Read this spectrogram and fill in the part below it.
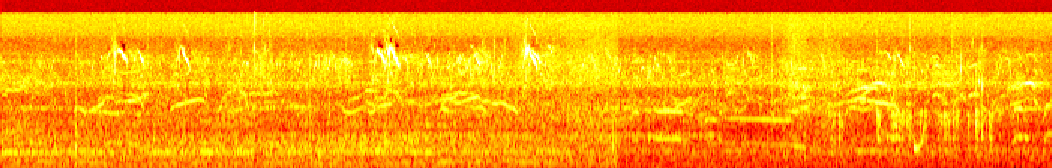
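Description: Water laps gently against the side of a moving boat.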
